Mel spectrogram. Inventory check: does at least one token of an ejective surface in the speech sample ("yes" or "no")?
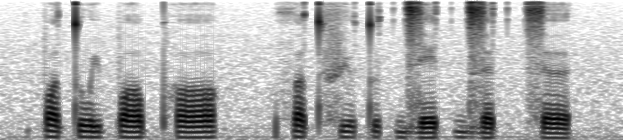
no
